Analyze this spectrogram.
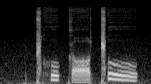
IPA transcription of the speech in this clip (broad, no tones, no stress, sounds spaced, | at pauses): ǁʰ o k ɑ̰ ǁ o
